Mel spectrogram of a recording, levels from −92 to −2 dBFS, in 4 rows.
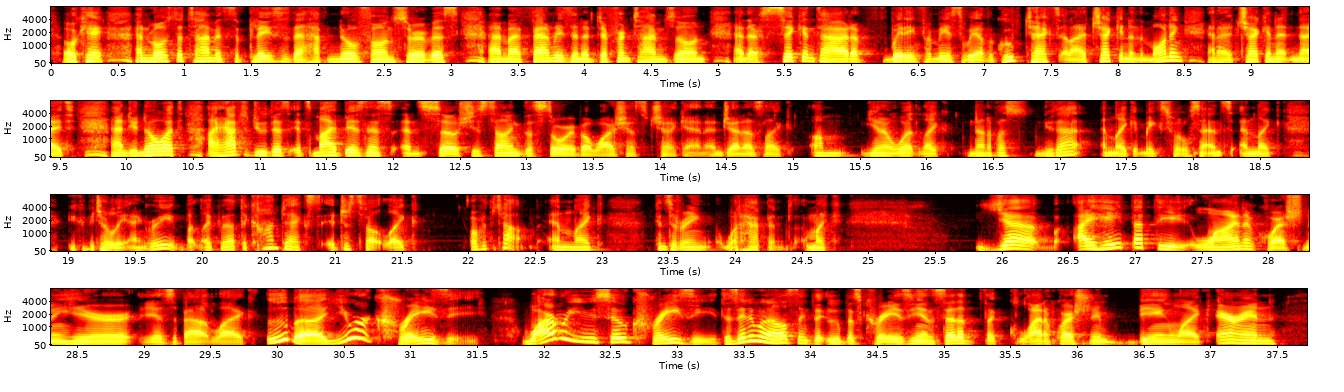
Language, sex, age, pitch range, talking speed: English, male, 30-49, 115-150 Hz, 250 wpm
